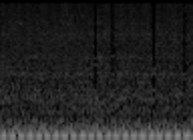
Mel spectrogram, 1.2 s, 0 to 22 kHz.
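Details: 2006 Chevy Silverado 1500 4.8 V8 after oil pressure sending unit replacement, now reading 40 psi: deep, even V8 burble at idle with a steady pulse and no ticks or knocks; engine idling smoothly.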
